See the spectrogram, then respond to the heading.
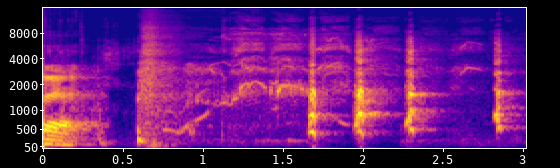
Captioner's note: laughter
